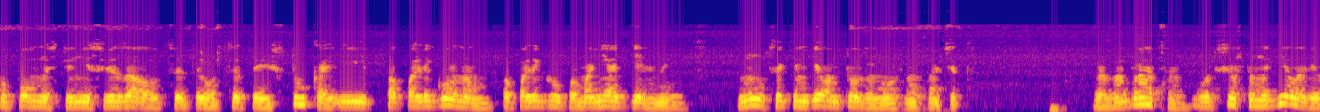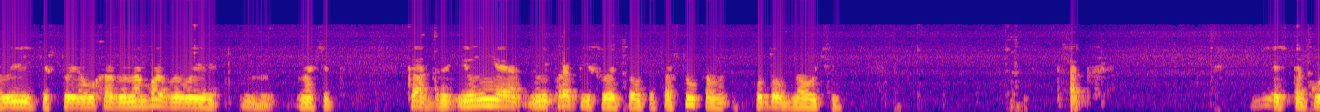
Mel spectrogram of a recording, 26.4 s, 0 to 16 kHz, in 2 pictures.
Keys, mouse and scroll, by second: 2.0 click, 11.6-15.1 drag, 17.4 KP_1, 18.7 middle click, 22.3 shift+middle click, 23.9-26.1 shift+middle drag.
